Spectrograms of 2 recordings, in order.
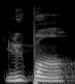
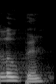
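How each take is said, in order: First: Lupin said the French way, loo-PAN with nasal end; French pronunciation. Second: Said in the usual way. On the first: Shown as a demonstration. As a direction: say Lupin as a French speaker would, no final n. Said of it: "I've been watching Lupin".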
